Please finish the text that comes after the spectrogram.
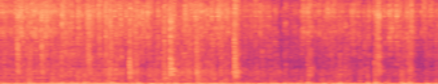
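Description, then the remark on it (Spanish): An aircraft passes through turbulence: a loud, constant low engine drone fills the whole clip, broken by brief irregular rattles and jolts. No one speaks. “si suena un avión pasando por una zona de turbulencias que decimos que no es muy confortable, aunque en realidad es plenamente seguro.”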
